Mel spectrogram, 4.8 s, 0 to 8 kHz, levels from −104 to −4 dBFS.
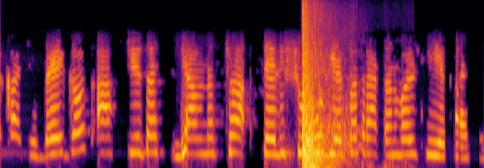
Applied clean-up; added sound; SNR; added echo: classical method spectral subtraction.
